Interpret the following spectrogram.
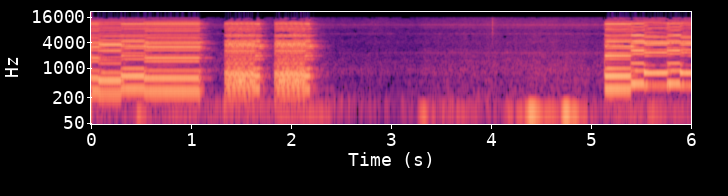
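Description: A Moreno MS5 telolet air-horn module playing one of its melodies: bright, buzzy tones stepping from note to note. The melody breaks off about a second in and is followed by two short noisy blasts. After a quiet pause of about three seconds, a new melody starts near the five-second mark.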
